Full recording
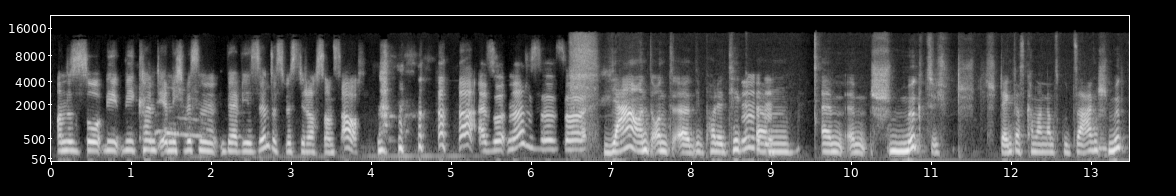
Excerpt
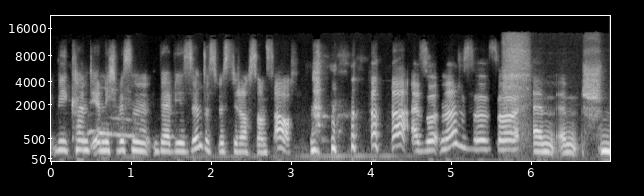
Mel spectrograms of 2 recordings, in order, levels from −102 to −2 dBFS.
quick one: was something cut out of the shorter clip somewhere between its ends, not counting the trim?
yes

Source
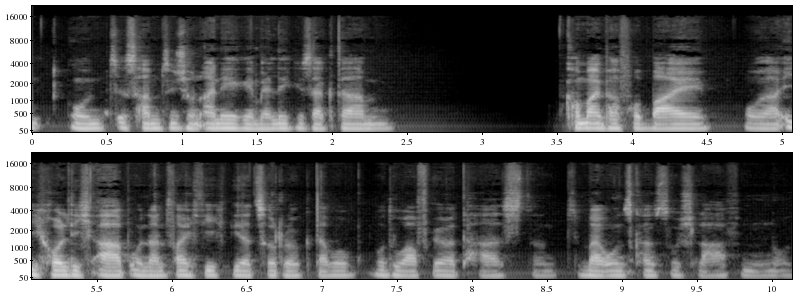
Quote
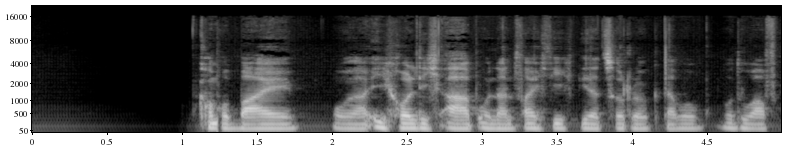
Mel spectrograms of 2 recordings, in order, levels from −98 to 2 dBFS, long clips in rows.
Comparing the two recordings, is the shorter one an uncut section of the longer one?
no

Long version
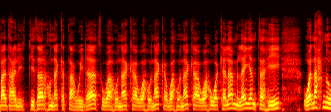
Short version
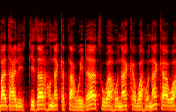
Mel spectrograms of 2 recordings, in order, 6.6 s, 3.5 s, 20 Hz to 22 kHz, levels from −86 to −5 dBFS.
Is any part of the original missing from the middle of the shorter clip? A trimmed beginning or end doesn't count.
yes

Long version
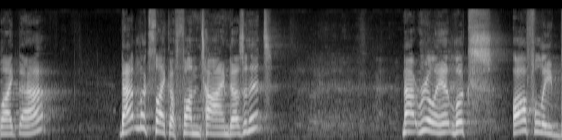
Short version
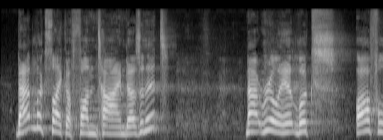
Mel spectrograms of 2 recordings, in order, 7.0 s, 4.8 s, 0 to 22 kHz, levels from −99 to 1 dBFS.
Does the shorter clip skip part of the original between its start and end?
yes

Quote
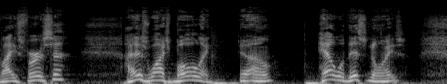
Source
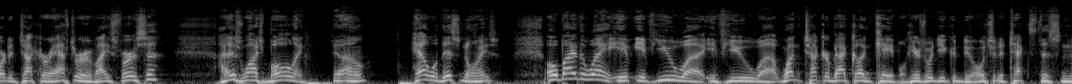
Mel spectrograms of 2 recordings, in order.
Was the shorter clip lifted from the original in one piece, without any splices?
yes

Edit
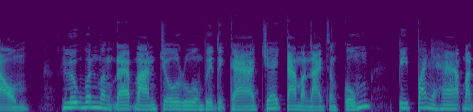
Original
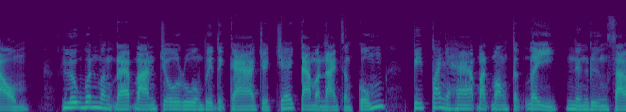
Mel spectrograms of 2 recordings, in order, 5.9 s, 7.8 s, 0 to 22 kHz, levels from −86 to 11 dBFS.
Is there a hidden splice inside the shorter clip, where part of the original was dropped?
yes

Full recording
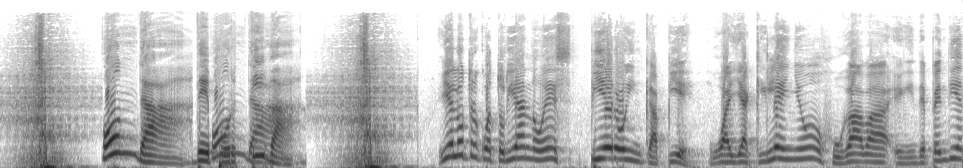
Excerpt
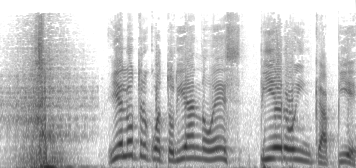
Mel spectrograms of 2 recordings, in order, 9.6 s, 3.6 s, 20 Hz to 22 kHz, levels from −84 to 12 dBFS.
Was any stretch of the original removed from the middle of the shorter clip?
yes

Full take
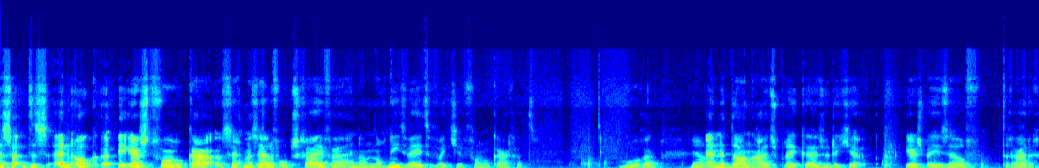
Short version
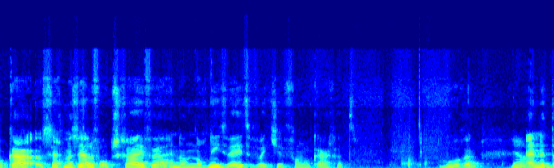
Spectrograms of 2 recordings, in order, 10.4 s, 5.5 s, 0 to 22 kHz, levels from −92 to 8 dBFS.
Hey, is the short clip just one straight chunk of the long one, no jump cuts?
yes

